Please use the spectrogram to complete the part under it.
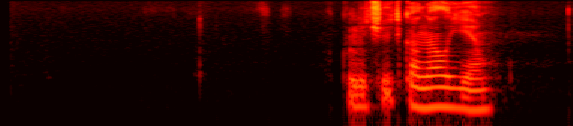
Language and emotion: Russian, neutral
